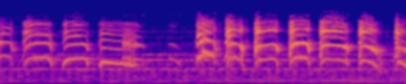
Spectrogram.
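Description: Shar Pei puppies whimpering: a run of short, high-pitched whines, with a pause of about a second partway through, over soft background music.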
